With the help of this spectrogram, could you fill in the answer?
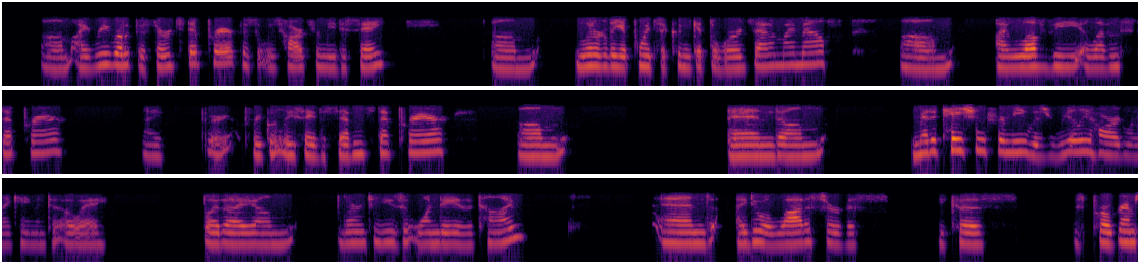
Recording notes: the 100 Pounders Phone Meeting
